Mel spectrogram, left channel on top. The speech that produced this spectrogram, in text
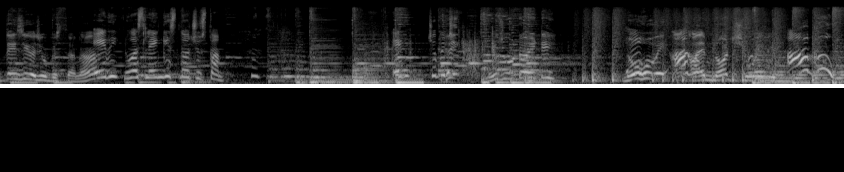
ఈజీగా చూపిస్తానా? ఏది నువ్వు అసలు ఏం గీస్తున్నావు చూస్తాను. ఏది చూపించు. నువ్వు చూడటం ఏంటి? No way, I am not showing you. ఆగు,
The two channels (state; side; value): silent; right; digital silence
